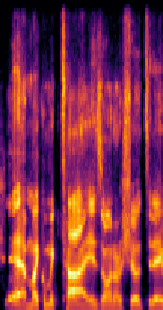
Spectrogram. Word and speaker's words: McTighe: out for himself michael mcteek is that how you say the last name it's pronounced mcti like what you wear around your neck yeah michael mctighe is on our show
